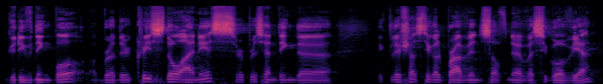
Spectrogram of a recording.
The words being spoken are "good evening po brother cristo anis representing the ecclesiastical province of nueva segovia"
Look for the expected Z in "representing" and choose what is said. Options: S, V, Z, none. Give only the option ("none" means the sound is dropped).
S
